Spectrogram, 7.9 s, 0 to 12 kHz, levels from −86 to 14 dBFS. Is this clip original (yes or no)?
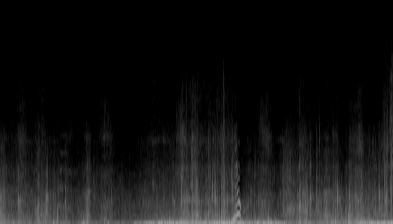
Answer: yes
